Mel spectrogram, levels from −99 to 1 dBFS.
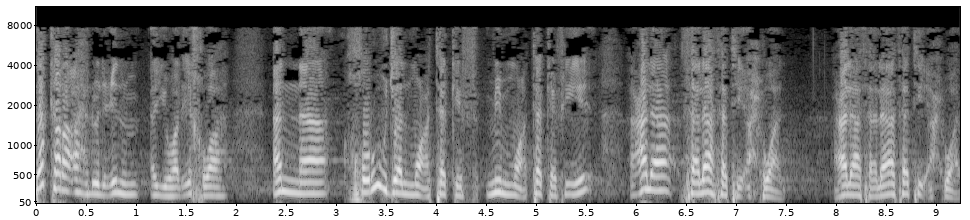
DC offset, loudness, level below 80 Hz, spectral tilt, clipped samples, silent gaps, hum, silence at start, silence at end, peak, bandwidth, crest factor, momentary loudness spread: under 0.1%; -18 LUFS; -40 dBFS; -6 dB/octave; under 0.1%; none; none; 0 s; 0 s; -4 dBFS; 8 kHz; 14 dB; 9 LU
